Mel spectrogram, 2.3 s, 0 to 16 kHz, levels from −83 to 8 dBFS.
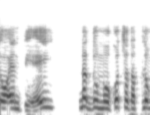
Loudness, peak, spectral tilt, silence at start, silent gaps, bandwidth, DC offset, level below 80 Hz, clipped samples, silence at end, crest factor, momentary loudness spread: -25 LUFS; -12 dBFS; -3.5 dB/octave; 0 s; 0.83-1.17 s; 7.2 kHz; under 0.1%; -62 dBFS; under 0.1%; 0 s; 12 dB; 4 LU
